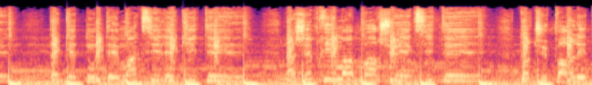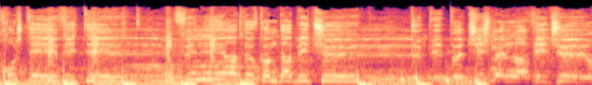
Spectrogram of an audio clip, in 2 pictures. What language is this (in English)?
French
